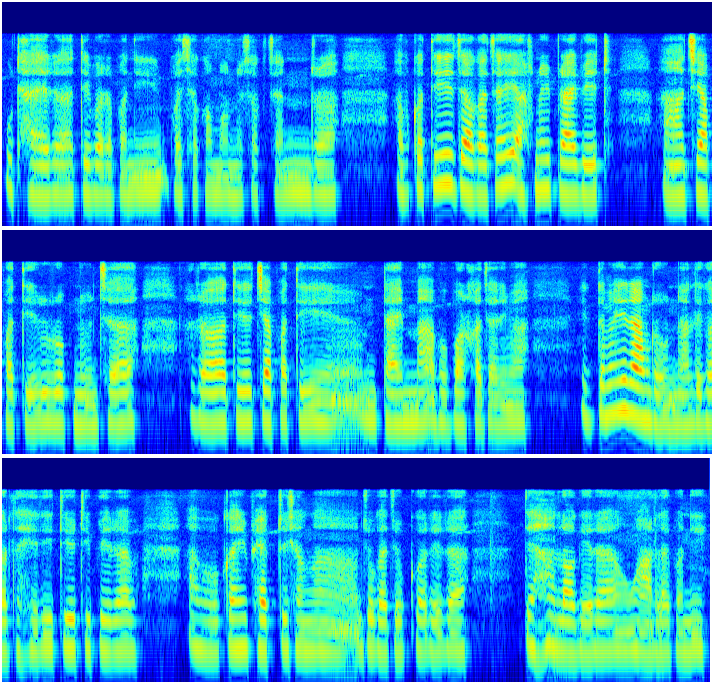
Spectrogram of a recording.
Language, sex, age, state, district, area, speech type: Nepali, female, 30-45, West Bengal, Darjeeling, rural, spontaneous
